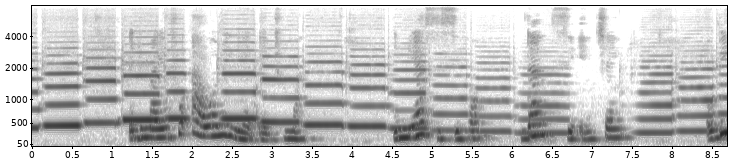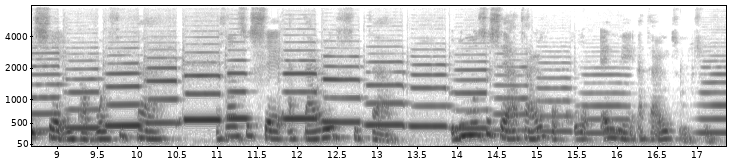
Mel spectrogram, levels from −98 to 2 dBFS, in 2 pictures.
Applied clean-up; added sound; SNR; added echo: none; Wind instrument, woodwind instrument; 0 dB; reverberation time 0.4 s.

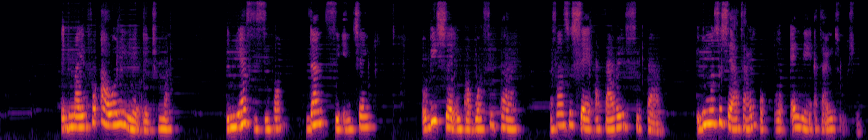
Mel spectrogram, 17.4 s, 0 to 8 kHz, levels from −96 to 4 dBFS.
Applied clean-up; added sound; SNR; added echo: neural mask model DeepFilterNet 3.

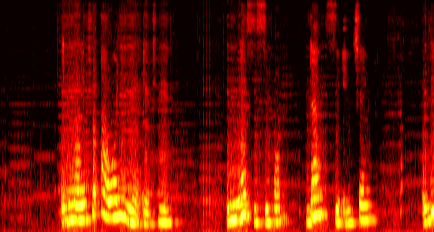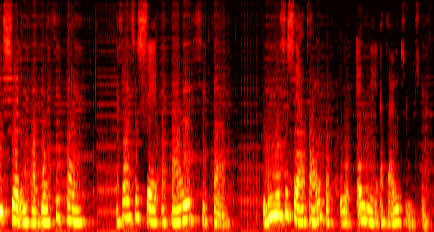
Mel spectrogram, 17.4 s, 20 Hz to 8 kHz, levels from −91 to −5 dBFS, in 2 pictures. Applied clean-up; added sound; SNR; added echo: neural separator model SepFormer DNS4.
